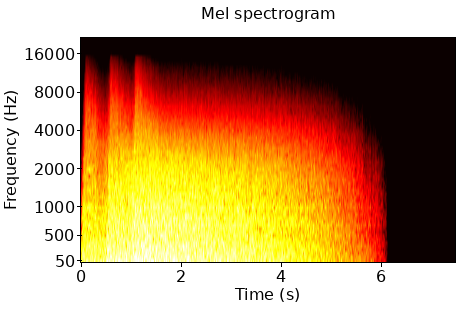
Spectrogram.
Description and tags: Tri-Thunder Pile-Up 1 (0% Reverb)
Thunderclaps of three on top of each other. It's ominous, but the effect is arguably lessened by the complete lack of reverb. And it's not actual thunder, either.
